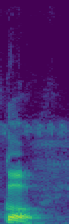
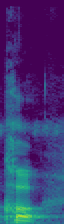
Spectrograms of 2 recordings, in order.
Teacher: अघोष जो महाप्राण है वो हो जाएगा ख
